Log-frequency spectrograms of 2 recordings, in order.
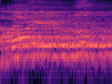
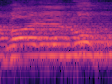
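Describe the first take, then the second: No difference in how they are said.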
